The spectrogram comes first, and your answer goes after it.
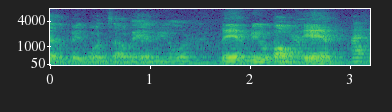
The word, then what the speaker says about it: Mueller: I mean, Van Miller, it's by the way, if you want, it's really Van Mueller, but that's the way it's spelled.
